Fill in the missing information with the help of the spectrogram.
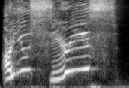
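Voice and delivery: can't believe what he sees; a fan's high-pitched "are you serious"; incredulous. Real, not acted. Punter's mistake, fan incredulous.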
